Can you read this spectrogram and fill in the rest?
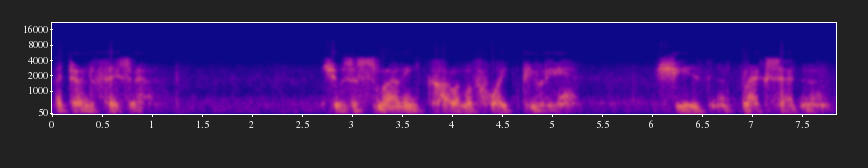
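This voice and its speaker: Haunted man, low-pitched, tinny radio. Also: a little slow, pauses often, slight background noise. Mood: brooding. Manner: dramatic, brooding, intense. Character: haunted, desperate man recounting his descent into madness. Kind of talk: 1940s radio mystery acting and narration. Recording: tinny vintage radio recording with music behind.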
